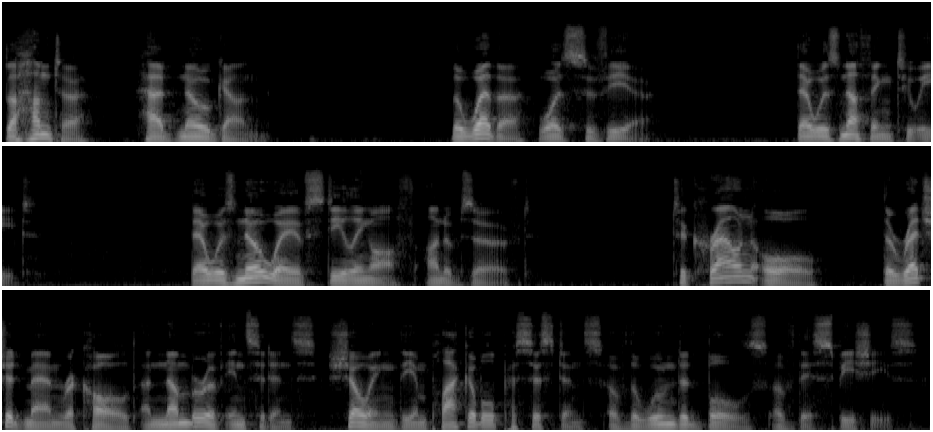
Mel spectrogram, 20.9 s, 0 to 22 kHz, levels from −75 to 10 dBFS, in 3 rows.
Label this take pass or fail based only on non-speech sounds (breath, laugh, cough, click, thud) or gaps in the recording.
pass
